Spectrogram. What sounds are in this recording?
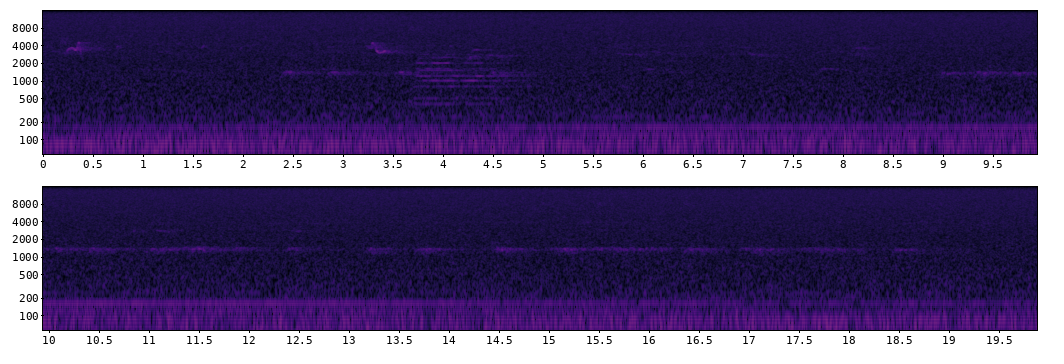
Blue-headed Vireo, American Crow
